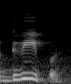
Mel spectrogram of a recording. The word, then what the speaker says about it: द्वीप: Next है दीप और द्वीप दोनों में अंतर है। दोनों का उच्चारण आपको अच्छे से करना है। दीप और द्वीप। तो इसके द के नीचे व लगा हुआ है।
